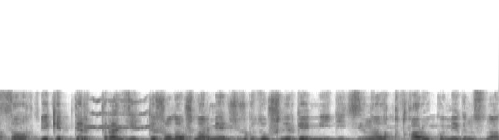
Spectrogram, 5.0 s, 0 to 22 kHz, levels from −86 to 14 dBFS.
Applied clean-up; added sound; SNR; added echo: none; Screech; 17 dB; reverberation time 0.2 s.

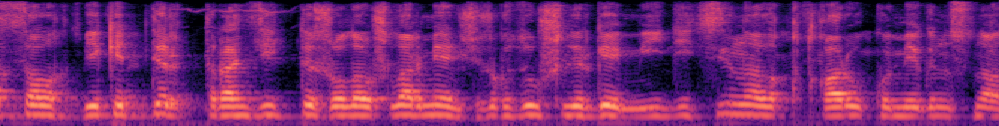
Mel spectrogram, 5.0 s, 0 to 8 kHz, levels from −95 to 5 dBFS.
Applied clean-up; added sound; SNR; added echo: neural mask model DeepFilterNet 3.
